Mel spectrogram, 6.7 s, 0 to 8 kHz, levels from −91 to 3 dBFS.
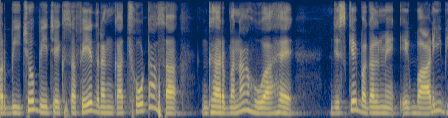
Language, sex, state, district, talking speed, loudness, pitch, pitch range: Hindi, male, Chhattisgarh, Kabirdham, 180 wpm, -19 LUFS, 145 Hz, 140-155 Hz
